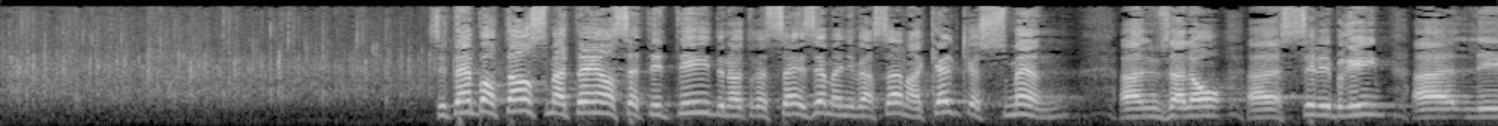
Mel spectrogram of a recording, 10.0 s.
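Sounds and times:
church congregation applauding during a Sunday service: 0.0s - 4.1s
speech: 2.9s - 9.9s.

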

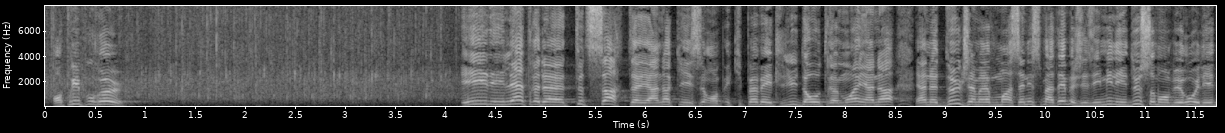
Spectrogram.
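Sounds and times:
faint audience applause for the wildfire-threatened Kelowna region: 0.0s - 4.6s
speech: 0.1s - 0.9s, 4.2s - 11.7s.

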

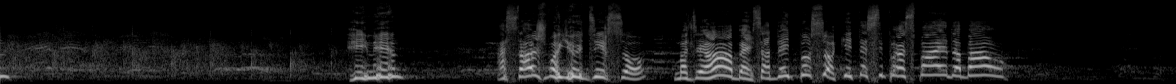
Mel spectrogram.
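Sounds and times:
audience applause: 0.0s - 3.8s
speech: 3.5s - 4.1s, 5.0s - 10.2s.

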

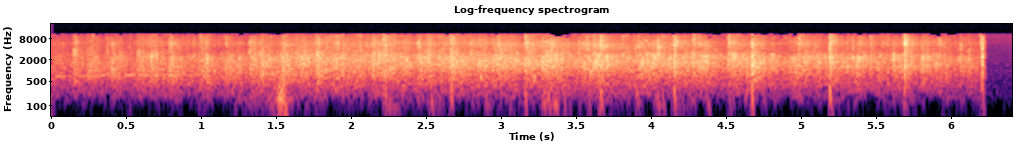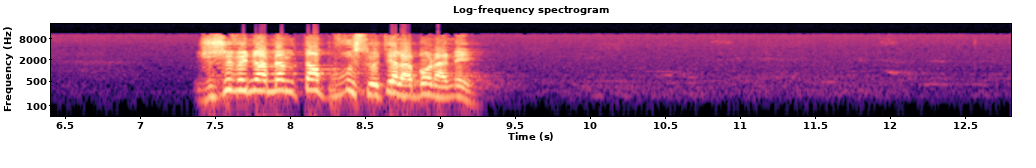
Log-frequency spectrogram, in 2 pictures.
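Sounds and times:
church congregation applauding to acclaim the word of God: 0.0s - 6.3s
speech: 7.4s - 9.4s.

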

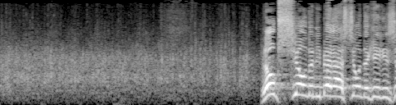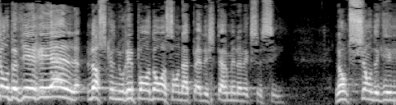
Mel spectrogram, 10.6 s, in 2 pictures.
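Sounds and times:
crowd clapping: 0.0s - 4.6s
speech: 3.5s - 9.2s, 9.8s - 10.5s.

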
